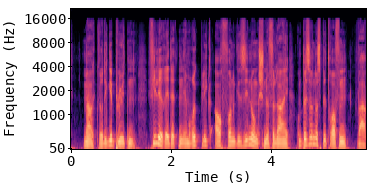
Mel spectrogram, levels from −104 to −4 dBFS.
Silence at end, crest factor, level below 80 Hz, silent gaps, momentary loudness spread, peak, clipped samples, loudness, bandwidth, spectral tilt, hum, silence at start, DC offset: 0 s; 18 dB; -42 dBFS; none; 5 LU; -2 dBFS; under 0.1%; -21 LUFS; 16 kHz; -5.5 dB/octave; none; 0 s; under 0.1%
